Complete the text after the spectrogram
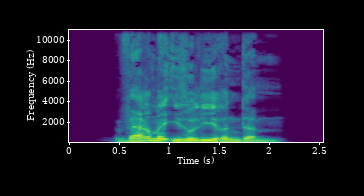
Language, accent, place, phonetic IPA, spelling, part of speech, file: German, Germany, Berlin, [ˈvɛʁməʔizoˌliːʁəndəm], wärmeisolierendem, adjective, De-wärmeisolierendem.ogg
- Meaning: strong dative masculine/neuter singular of wärmeisolierend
